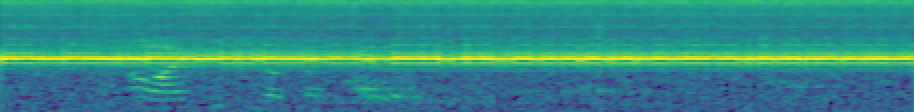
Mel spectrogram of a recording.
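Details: Continuous high, metallic whine from a cicada up in a tree in the RGV, unbroken and even in loudness, with faint quiet speech in the first two seconds.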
